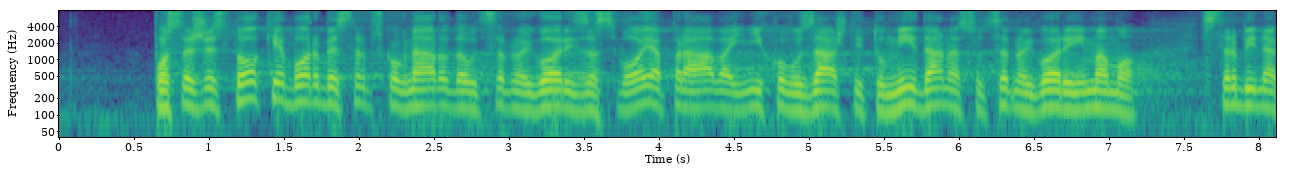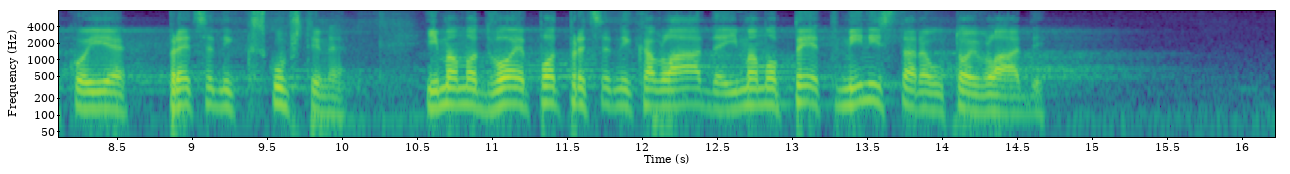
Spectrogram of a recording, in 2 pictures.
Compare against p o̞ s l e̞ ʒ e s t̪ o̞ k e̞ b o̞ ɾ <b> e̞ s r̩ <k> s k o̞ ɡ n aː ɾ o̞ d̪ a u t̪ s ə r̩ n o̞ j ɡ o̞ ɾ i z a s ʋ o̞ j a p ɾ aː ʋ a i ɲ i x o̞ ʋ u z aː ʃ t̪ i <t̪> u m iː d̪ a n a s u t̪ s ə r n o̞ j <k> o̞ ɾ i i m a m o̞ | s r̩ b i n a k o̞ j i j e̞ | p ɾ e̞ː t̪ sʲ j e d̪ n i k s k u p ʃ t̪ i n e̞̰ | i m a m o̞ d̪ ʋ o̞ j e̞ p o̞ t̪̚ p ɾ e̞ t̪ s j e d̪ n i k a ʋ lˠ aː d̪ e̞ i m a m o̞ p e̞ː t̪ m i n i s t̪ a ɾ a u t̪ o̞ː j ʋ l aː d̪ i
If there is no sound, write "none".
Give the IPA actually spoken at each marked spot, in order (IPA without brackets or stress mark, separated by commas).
b, p, t̪, ɡ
